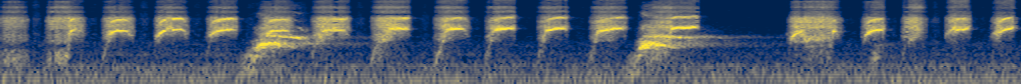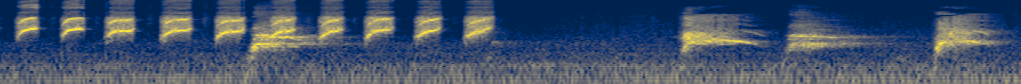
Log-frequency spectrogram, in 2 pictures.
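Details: Mating-season fox calling: a fast, loud series of harsh, raspy barks, nearly three per second, in long bursts with brief pauses, ending in a few drawn-out, falling screechy calls.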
